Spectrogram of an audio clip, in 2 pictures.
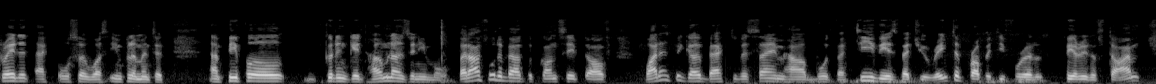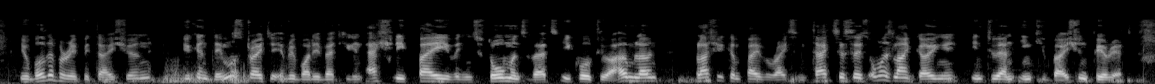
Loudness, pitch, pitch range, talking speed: -21 LUFS, 135 Hz, 125-160 Hz, 215 wpm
